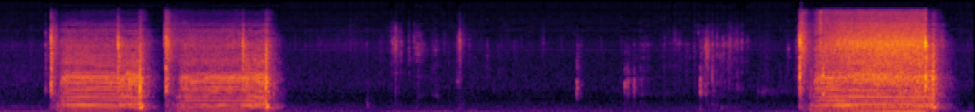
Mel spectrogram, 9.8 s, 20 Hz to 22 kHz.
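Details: Karcher K5 pressure washer with Dirtblaster lance: motor buzzes up for about a second and cuts out, three times with quiet gaps; won't start or keep running.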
